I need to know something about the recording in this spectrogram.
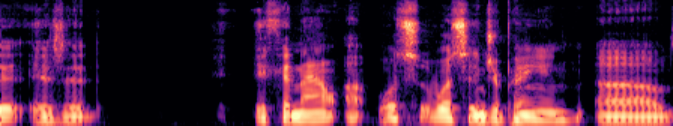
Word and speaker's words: Okinawa: Is it Okinawa? What's in Japan? Okinawa.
